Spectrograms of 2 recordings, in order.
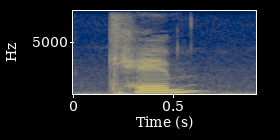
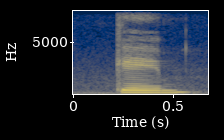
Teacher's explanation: The English K is made with a puff of air, while the Vietnamese C/K are made without. This means that when making the Vietnamese C/K sound, you don't have to use that extra force to make a puff of air.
